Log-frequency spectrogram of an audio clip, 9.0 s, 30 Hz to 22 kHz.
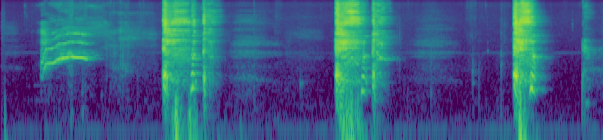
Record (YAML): three_cough_length: 9.0 s
three_cough_amplitude: 17435
three_cough_signal_mean_std_ratio: 0.33
survey_phase: beta (2021-08-13 to 2022-03-07)
age: 18-44
gender: Female
wearing_mask: 'No'
symptom_cough_any: true
symptom_new_continuous_cough: true
symptom_runny_or_blocked_nose: true
symptom_fatigue: true
symptom_fever_high_temperature: true
symptom_headache: true
symptom_change_to_sense_of_smell_or_taste: true
symptom_loss_of_taste: true
symptom_onset: 2 days
smoker_status: Never smoked
respiratory_condition_asthma: false
respiratory_condition_other: false
recruitment_source: Test and Trace
submission_delay: 2 days
covid_test_result: Positive
covid_test_method: RT-qPCR
covid_ct_value: 16.6
covid_ct_gene: ORF1ab gene
covid_ct_mean: 17.2
covid_viral_load: 2400000 copies/ml
covid_viral_load_category: High viral load (>1M copies/ml)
